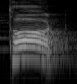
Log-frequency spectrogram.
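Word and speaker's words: thought: थॉट, थॉट शब्द में ओ यू के बाद जी एच आया है, इसलिए जी एच साइलेंट रहेगा, इसलिए इसे थॉट पढ़ा जाता है।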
